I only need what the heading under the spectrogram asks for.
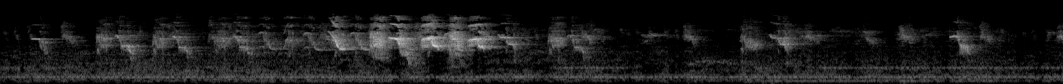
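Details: Wild myna making different sounds while feeding: scattered squeaky chirps build to a loud chattering, grating burst in the middle, then taper off into sparse high notes.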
